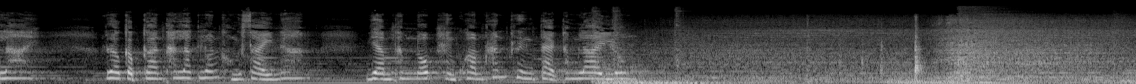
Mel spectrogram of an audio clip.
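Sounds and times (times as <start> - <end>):
speech: 1.0 - 6.5
car accelerating away: 6.4 - 11.3.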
